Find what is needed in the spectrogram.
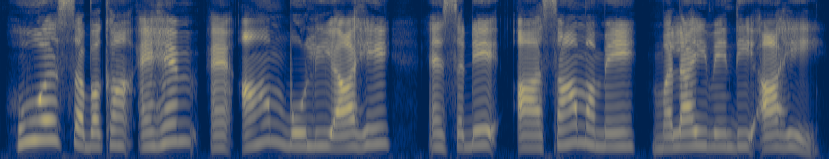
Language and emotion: Sindhi, neutral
